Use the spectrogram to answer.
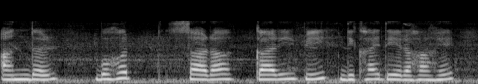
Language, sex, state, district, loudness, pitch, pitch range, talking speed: Hindi, female, Arunachal Pradesh, Longding, -15 LUFS, 225 Hz, 220-235 Hz, 115 wpm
